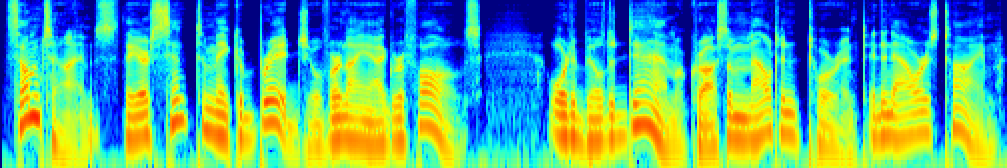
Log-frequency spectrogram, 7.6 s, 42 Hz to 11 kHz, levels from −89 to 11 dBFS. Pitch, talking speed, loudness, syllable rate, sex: 115 Hz, 190 wpm, -17 LUFS, 5.1 syllables/s, male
